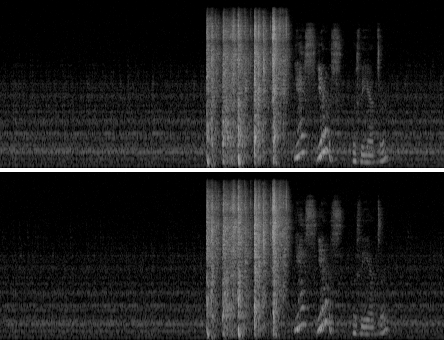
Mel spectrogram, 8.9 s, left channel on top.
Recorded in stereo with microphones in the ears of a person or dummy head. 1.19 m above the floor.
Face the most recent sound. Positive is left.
turn(degrees=40)  # may be behind; listen again after turning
